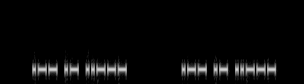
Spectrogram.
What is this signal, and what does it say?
Morse code, heard as a keyed tone, about 46 wpm, 700 Hz. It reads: WA2 WA2
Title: USA Call Sign Prefixes - Repeated 2x - 45wpm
